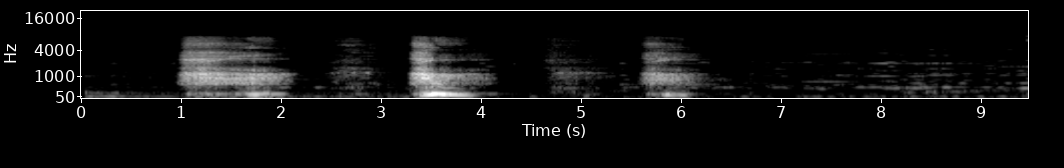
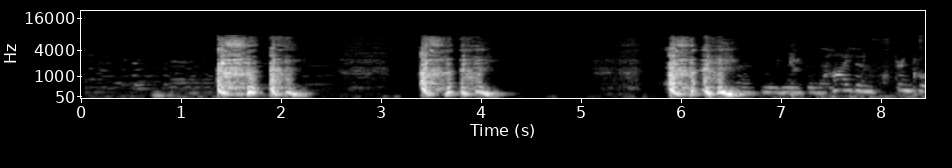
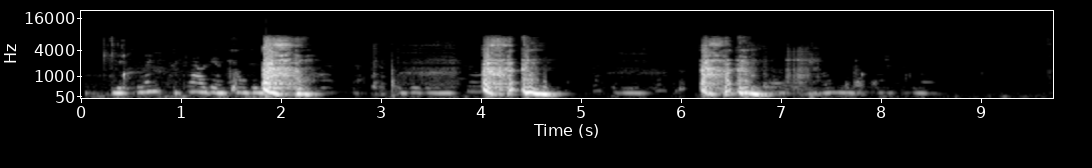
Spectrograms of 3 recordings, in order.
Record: {"exhalation_length": "9.5 s", "exhalation_amplitude": 32768, "exhalation_signal_mean_std_ratio": 0.3, "cough_length": "8.4 s", "cough_amplitude": 32768, "cough_signal_mean_std_ratio": 0.42, "three_cough_length": "9.7 s", "three_cough_amplitude": 32768, "three_cough_signal_mean_std_ratio": 0.43, "survey_phase": "beta (2021-08-13 to 2022-03-07)", "age": "65+", "gender": "Male", "wearing_mask": "No", "symptom_fatigue": true, "symptom_onset": "7 days", "smoker_status": "Ex-smoker", "respiratory_condition_asthma": false, "respiratory_condition_other": false, "recruitment_source": "REACT", "submission_delay": "2 days", "covid_test_result": "Negative", "covid_test_method": "RT-qPCR", "influenza_a_test_result": "Negative", "influenza_b_test_result": "Negative"}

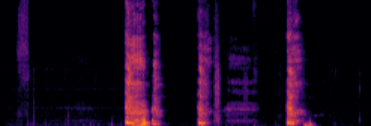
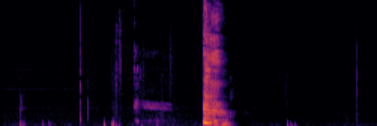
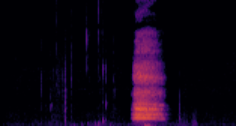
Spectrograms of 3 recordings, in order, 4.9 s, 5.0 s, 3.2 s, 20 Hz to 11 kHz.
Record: {"three_cough_length": "4.9 s", "three_cough_amplitude": 30882, "three_cough_signal_mean_std_ratio": 0.29, "cough_length": "5.0 s", "cough_amplitude": 31274, "cough_signal_mean_std_ratio": 0.18, "exhalation_length": "3.2 s", "exhalation_amplitude": 11600, "exhalation_signal_mean_std_ratio": 0.28, "survey_phase": "beta (2021-08-13 to 2022-03-07)", "age": "18-44", "gender": "Female", "wearing_mask": "No", "symptom_cough_any": true, "symptom_runny_or_blocked_nose": true, "symptom_shortness_of_breath": true, "symptom_sore_throat": true, "symptom_fatigue": true, "symptom_headache": true, "smoker_status": "Never smoked", "respiratory_condition_asthma": false, "respiratory_condition_other": false, "recruitment_source": "Test and Trace", "submission_delay": "1 day", "covid_test_result": "Positive", "covid_test_method": "RT-qPCR"}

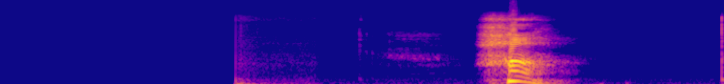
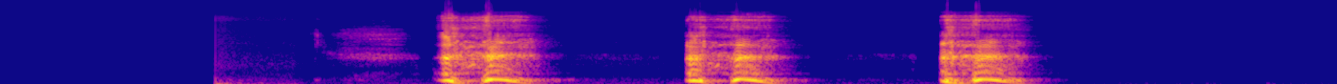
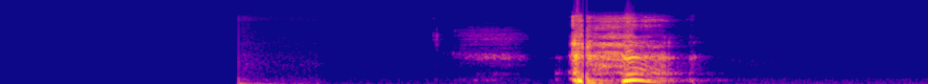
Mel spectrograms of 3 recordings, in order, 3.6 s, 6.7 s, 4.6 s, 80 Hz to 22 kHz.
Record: {"exhalation_length": "3.6 s", "exhalation_amplitude": 26028, "exhalation_signal_mean_std_ratio": 0.21, "three_cough_length": "6.7 s", "three_cough_amplitude": 26028, "three_cough_signal_mean_std_ratio": 0.32, "cough_length": "4.6 s", "cough_amplitude": 26028, "cough_signal_mean_std_ratio": 0.22, "survey_phase": "alpha (2021-03-01 to 2021-08-12)", "age": "45-64", "gender": "Male", "wearing_mask": "No", "symptom_none": true, "smoker_status": "Ex-smoker", "respiratory_condition_asthma": true, "respiratory_condition_other": false, "recruitment_source": "REACT", "submission_delay": "1 day", "covid_test_result": "Negative", "covid_test_method": "RT-qPCR"}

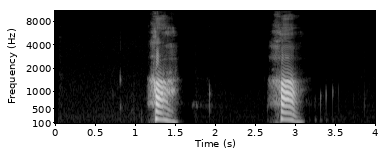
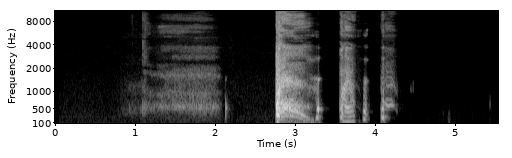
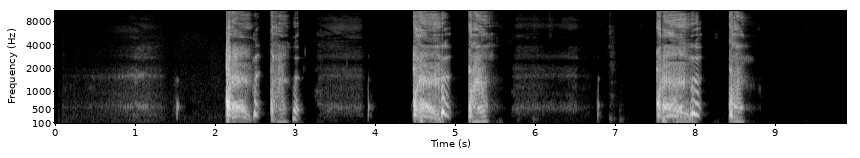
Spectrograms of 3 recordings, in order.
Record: {"exhalation_length": "4.0 s", "exhalation_amplitude": 32767, "exhalation_signal_mean_std_ratio": 0.23, "cough_length": "5.5 s", "cough_amplitude": 32768, "cough_signal_mean_std_ratio": 0.23, "three_cough_length": "9.9 s", "three_cough_amplitude": 32768, "three_cough_signal_mean_std_ratio": 0.32, "survey_phase": "beta (2021-08-13 to 2022-03-07)", "age": "45-64", "gender": "Female", "wearing_mask": "No", "symptom_cough_any": true, "symptom_new_continuous_cough": true, "symptom_runny_or_blocked_nose": true, "symptom_fatigue": true, "symptom_fever_high_temperature": true, "symptom_onset": "3 days", "smoker_status": "Ex-smoker", "respiratory_condition_asthma": false, "respiratory_condition_other": false, "recruitment_source": "Test and Trace", "submission_delay": "2 days", "covid_test_result": "Positive", "covid_test_method": "RT-qPCR", "covid_ct_value": 21.0, "covid_ct_gene": "ORF1ab gene", "covid_ct_mean": 21.4, "covid_viral_load": "95000 copies/ml", "covid_viral_load_category": "Low viral load (10K-1M copies/ml)"}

